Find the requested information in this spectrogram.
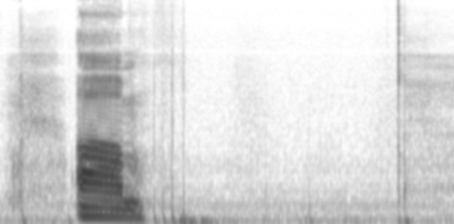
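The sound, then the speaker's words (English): Computer mouse clicks as someone opens an online Bible: several sharp, brief clicks after a short spoken phrase, with one louder click near the end. “if you hear a click, that's me going to my online Bible.”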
